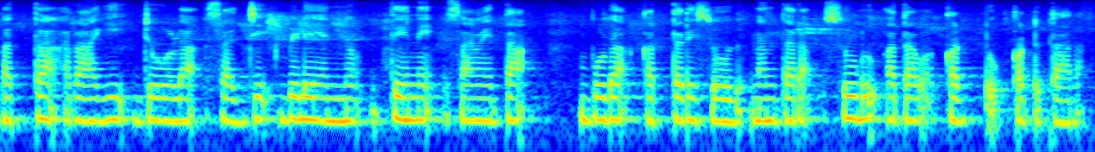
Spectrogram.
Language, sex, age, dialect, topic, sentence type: Kannada, female, 18-24, Central, agriculture, statement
